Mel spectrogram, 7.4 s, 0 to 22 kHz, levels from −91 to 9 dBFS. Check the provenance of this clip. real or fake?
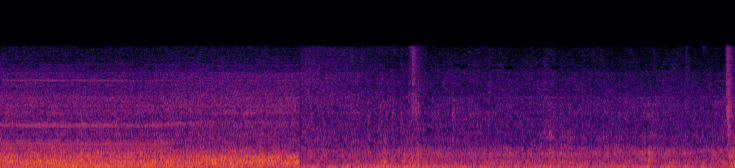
fake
